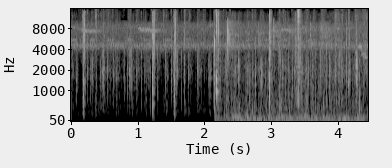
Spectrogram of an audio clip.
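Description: Short sharp clicks tick several times.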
